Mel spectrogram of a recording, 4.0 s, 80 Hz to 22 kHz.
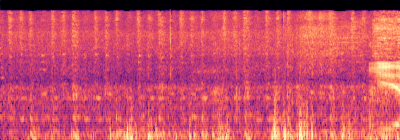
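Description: Choppy water slapping unevenly against the hull of a rocking deck boat, in irregular surges. The boat's 3.8-litre V-6 OMC sterndrive engine is idling underneath.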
